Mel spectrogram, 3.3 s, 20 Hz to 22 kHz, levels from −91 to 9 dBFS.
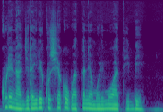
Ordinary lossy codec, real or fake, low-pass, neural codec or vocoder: none; real; none; none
